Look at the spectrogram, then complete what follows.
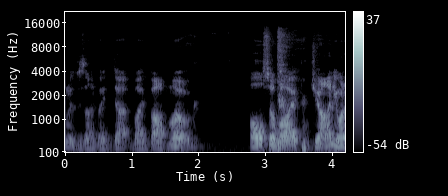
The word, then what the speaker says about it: Moog: by don vukla whereas the moog that's the correct pronunciation was designed by by bob moog also by john you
